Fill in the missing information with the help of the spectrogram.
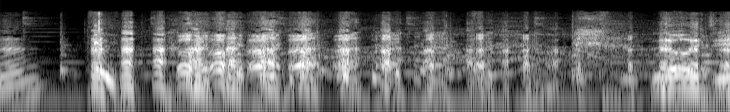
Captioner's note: laughing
